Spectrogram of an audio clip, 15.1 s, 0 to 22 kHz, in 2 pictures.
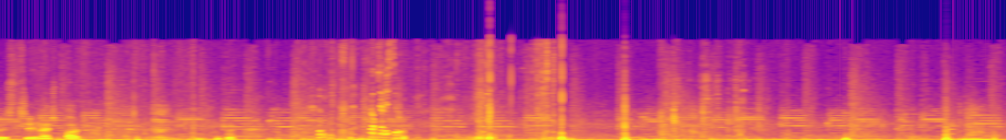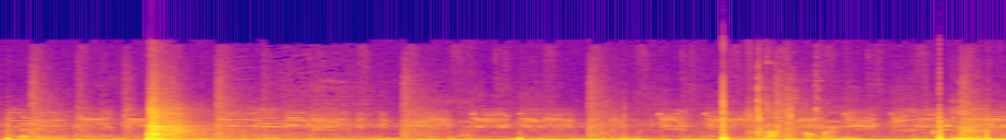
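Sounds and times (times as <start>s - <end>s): music with steady beat: 0.0s - 15.0s
football kick thuds: 3.6s - 5.0s, 6.3s - 7.6s, 8.6s - 9.4s, 11.4s - 13.4s, 14.4s - 15.0s.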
